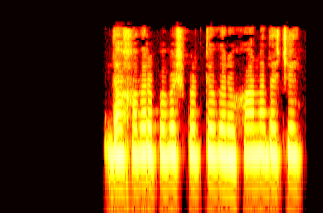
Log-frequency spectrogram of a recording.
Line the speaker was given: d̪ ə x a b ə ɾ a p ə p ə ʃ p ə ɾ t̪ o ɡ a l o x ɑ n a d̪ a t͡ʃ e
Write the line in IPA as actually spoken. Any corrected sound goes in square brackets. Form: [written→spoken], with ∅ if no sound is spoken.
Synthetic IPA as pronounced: d̪ [ə→ɑ] x a b ə ɾ a p ə [p→b] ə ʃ p ə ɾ t̪ o ɡ a [l→ɾ] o x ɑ n a d̪ a t͡ʃ e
